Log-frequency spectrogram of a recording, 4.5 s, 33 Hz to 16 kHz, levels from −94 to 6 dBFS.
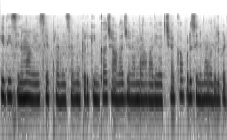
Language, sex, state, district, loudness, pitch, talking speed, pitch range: Telugu, female, Andhra Pradesh, Chittoor, -13 LUFS, 205 Hz, 200 wpm, 200-215 Hz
